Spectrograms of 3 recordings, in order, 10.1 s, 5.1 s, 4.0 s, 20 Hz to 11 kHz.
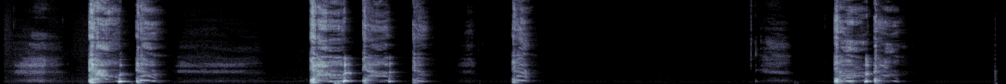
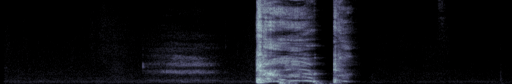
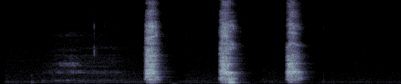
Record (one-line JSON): {"three_cough_length": "10.1 s", "three_cough_amplitude": 27537, "three_cough_signal_mean_std_ratio": 0.26, "cough_length": "5.1 s", "cough_amplitude": 27370, "cough_signal_mean_std_ratio": 0.23, "exhalation_length": "4.0 s", "exhalation_amplitude": 10568, "exhalation_signal_mean_std_ratio": 0.26, "survey_phase": "beta (2021-08-13 to 2022-03-07)", "age": "45-64", "gender": "Female", "wearing_mask": "No", "symptom_runny_or_blocked_nose": true, "smoker_status": "Never smoked", "respiratory_condition_asthma": false, "respiratory_condition_other": false, "recruitment_source": "Test and Trace", "submission_delay": "2 days", "covid_test_result": "Positive", "covid_test_method": "RT-qPCR", "covid_ct_value": 16.3, "covid_ct_gene": "ORF1ab gene", "covid_ct_mean": 16.9, "covid_viral_load": "2900000 copies/ml", "covid_viral_load_category": "High viral load (>1M copies/ml)"}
